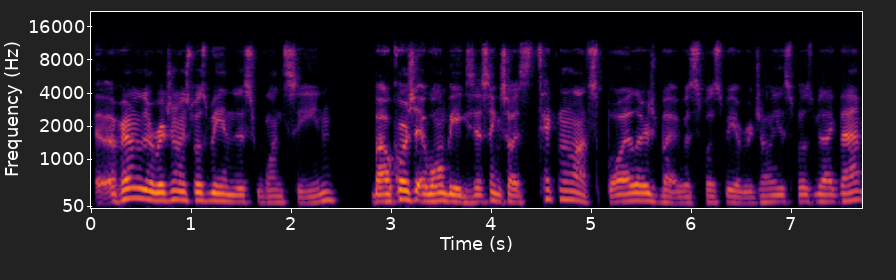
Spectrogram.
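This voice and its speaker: A man talks very fast in a fairly high voice. The pitch moves with ordinary variation. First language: French or English, bilingual. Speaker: livestreamer and amateur video creator. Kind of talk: casual livestream chat. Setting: livestream. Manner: halting, with frequent restarts.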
